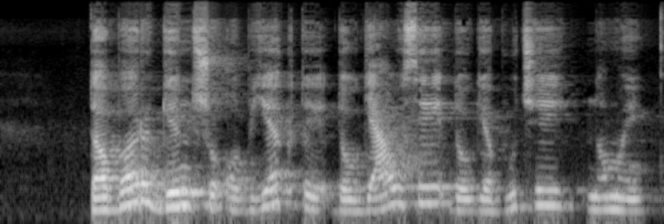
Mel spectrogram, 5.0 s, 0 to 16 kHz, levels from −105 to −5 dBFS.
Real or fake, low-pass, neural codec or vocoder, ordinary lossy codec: real; 14.4 kHz; none; Opus, 32 kbps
